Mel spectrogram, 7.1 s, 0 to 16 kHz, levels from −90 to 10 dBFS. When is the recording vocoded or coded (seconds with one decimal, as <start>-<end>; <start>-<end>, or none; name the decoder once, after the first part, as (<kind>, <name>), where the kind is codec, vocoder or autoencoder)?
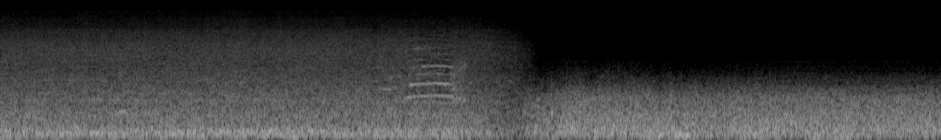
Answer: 0.0-4.4 (autoencoder, DAC-VAE); 5.8-7.1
